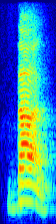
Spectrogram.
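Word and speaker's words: دال: হচ্ছে দাল আর দাল দাল দালও ঠিক তা এর মত ব্যবহার হয় যেমন তা এইযে জীবের আগা এবং উপরের তালুর সাথে লেগে তা উচ্চারণ হয় তা তা ঠিক তেমনি দালও উচ্চারণ হয় দাল দাল দাল দাল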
